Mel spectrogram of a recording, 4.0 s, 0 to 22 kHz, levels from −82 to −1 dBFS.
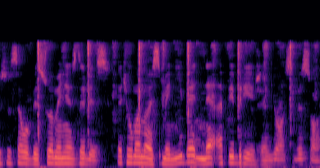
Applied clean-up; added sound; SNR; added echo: classical method log-MMSE.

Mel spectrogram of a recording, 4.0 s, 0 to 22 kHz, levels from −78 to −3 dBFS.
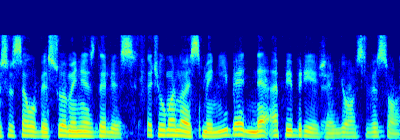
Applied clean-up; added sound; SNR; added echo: neural separator model SepFormer DNS4.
